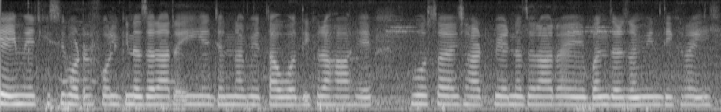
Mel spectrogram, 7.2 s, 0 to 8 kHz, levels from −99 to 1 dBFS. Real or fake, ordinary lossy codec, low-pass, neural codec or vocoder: real; none; none; none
